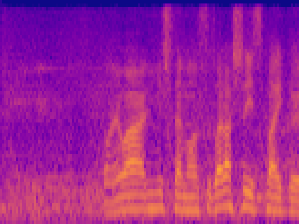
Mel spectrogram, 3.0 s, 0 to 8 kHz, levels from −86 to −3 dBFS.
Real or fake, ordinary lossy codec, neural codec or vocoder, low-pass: fake; none; codec, 16 kHz, 0.5 kbps, FunCodec, trained on Chinese and English, 25 frames a second; 7.2 kHz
